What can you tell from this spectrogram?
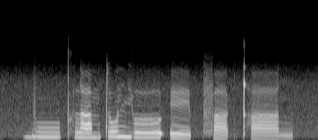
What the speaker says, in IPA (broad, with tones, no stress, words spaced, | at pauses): buː˧kʰla˧mto˥˩njɤː˦˥ ʔeː˨˩p̚fa˨˩k̚tʰa˨˩n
